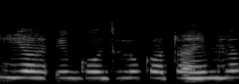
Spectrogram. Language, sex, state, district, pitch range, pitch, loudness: Hindi, female, Bihar, Gopalganj, 295-305 Hz, 295 Hz, -35 LUFS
